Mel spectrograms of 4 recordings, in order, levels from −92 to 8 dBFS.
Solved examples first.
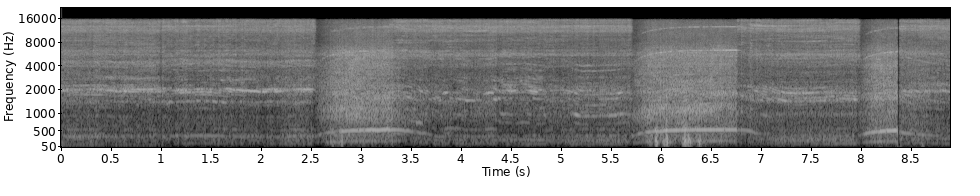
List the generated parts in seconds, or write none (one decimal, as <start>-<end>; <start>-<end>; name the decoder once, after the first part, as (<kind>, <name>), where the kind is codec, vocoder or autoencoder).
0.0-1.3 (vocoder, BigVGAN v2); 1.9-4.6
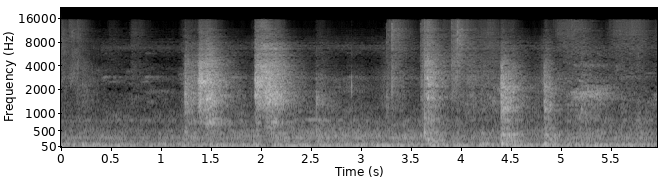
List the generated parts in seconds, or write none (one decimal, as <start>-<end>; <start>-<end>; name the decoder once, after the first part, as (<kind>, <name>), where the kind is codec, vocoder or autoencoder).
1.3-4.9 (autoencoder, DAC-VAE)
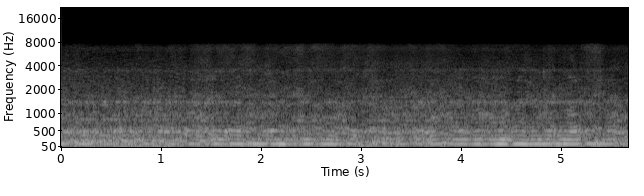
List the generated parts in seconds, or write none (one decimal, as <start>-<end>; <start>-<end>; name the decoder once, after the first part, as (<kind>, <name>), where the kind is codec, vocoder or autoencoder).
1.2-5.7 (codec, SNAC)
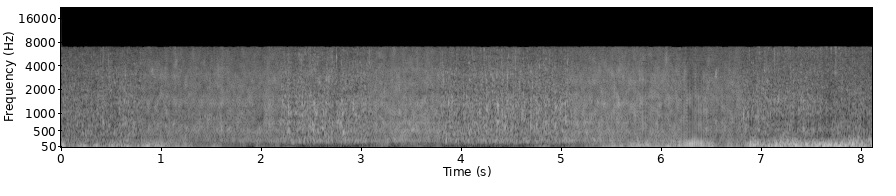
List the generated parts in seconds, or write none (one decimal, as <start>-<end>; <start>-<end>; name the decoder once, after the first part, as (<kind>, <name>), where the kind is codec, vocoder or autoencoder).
0.8-2.2 (vocoder, Vocos); 3.1-3.8; 5.1-6.8

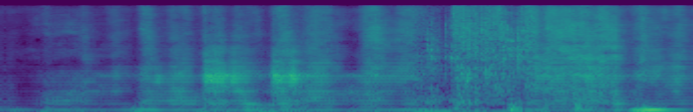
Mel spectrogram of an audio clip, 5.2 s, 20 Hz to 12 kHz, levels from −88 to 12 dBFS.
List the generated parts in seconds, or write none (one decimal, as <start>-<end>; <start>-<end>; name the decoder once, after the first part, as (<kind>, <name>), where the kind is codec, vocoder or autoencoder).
0.0-3.1 (vocoder, Vocos); 4.0-5.2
